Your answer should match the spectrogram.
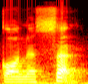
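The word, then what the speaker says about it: connoisseur: विद्यार्थी इसके उच्चारण पर भी ध्यान दें। शब्द का उच्चारण है कोनसर। कौन अ सर कोसर का अर्थ है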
